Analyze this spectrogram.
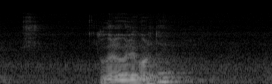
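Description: A man speaks briefly through a microphone in a large room.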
